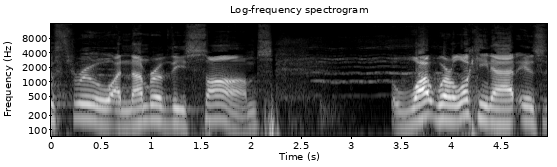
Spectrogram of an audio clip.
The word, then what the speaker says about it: Psalms: Now, the book of Psalms is spelled with a P. It's P-S.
